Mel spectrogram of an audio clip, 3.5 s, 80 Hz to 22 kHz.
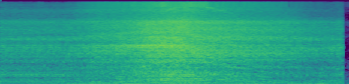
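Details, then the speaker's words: BMW E39 525d 163hp diesel after replacing the in-tank fuel pump (melted connector): revs rise cleanly to a smooth peak and fall back with no stumbling or hesitation. It sounds different than before; normal revving. "¿Te gusta cómo suena o no? Suena brutal. Suena diferente, ¿no?"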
